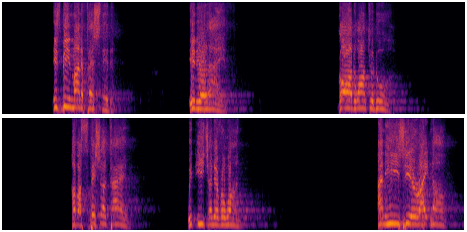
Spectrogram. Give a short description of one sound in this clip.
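A man preaches into a microphone in short, forceful phrases with pauses between them.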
